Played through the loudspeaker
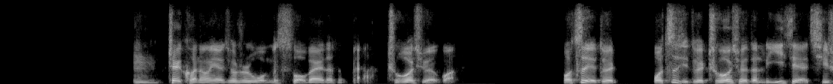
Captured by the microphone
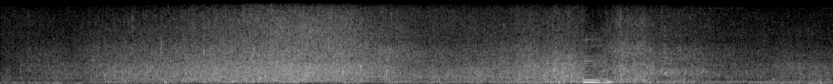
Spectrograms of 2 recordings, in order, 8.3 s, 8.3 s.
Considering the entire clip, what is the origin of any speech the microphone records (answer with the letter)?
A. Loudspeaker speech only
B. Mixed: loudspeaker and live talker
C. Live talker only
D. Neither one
C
